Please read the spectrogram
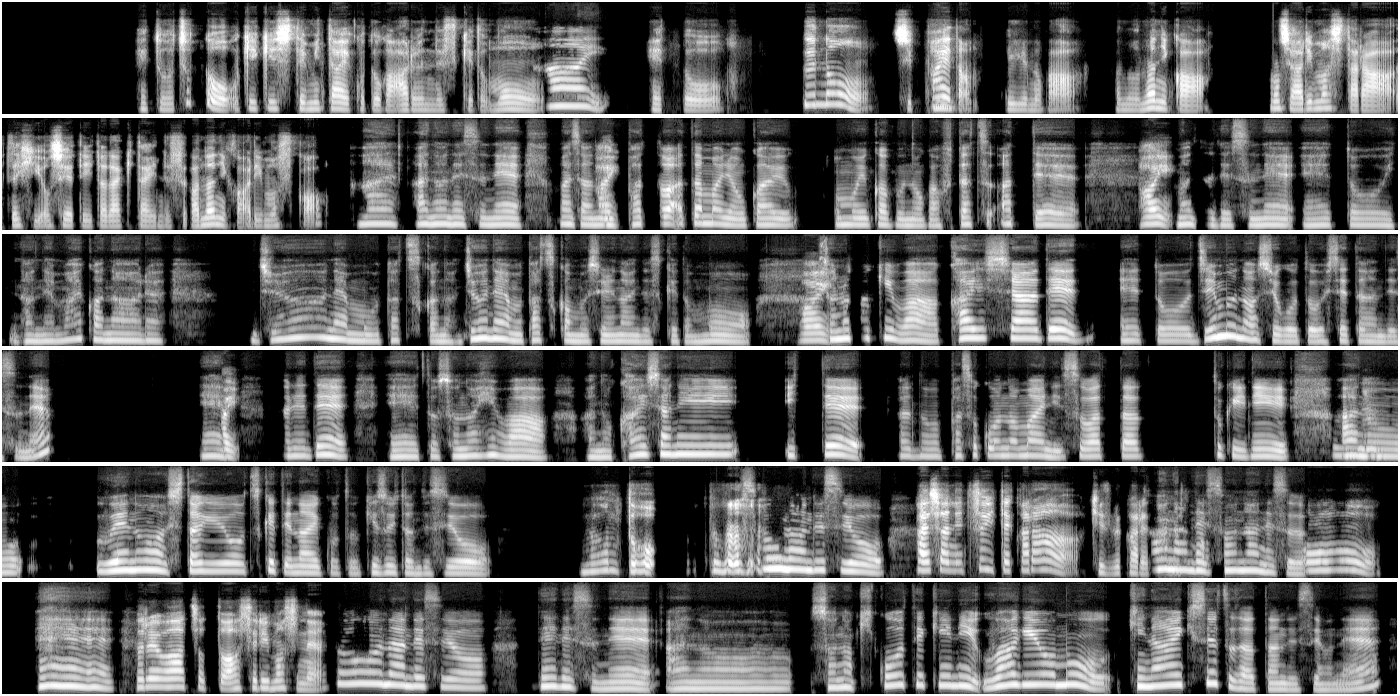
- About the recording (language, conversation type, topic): Japanese, podcast, 服の失敗談、何かある？
- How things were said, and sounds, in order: laugh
